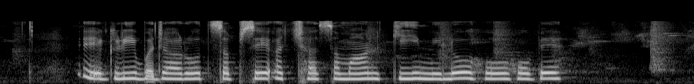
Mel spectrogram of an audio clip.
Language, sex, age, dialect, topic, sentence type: Magahi, female, 51-55, Northeastern/Surjapuri, agriculture, question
